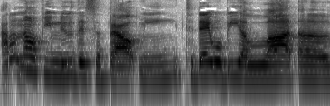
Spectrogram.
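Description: A woman with an American accent sounds animated, her tone bright and sharp. She keeps a moderate pace on a very clean recording with a silent background. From South Florida. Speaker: podcast host and writer. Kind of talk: solo podcast monologue, motivational.

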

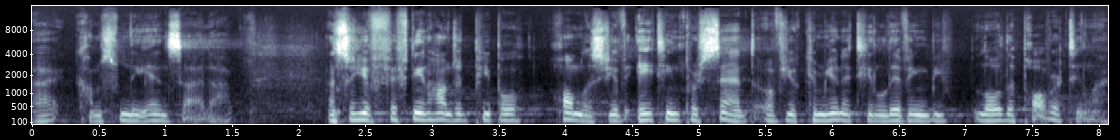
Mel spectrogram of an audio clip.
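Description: Here a man speaks in a Scottish accent at a moderate pace. His voice is fairly high, with monotone, flat intonation. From Scotland. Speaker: pastor. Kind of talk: sermon. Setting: church.

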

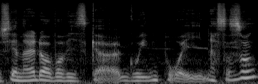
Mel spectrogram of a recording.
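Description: This woman has an ordinary speaking voice at a medium pitch. She talks at a moderate pace. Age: 30s. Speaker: podcast co-host. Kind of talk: casual chat. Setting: in a flat with balcony door open.

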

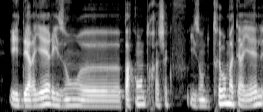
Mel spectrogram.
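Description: This man's voice sits at medium pitch. His intonation is fairly even. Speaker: podcaster. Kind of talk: solo diary-style monologue. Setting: home recording. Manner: hesitant with many fillers. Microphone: foam added to dampen echo.

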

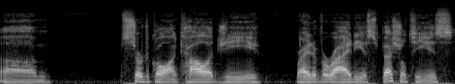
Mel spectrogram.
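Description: A man speaks in a normal speaking voice with ordinary pitch variation and an American accent, on a very clean recording with a silent background. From Central Wisconsin. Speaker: healthcare company CEO. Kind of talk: casual interview.

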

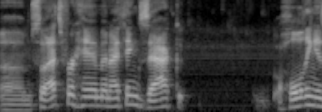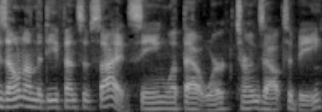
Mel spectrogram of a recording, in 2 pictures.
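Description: In a normal speaking voice, a man with an American accent and a fairly high pitch talks at a moderate pace with lively intonation on a very clean recording with a silent background. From Chicago. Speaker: sports podcast host. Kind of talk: casual sports chat.

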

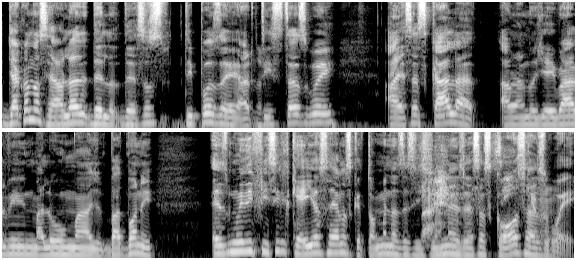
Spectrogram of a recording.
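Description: A man with a dark, mellow tone talks at a fairly high pitch and a moderate pace. His pitch varies in an ordinary way. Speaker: podcast co-host. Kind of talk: casual chat.

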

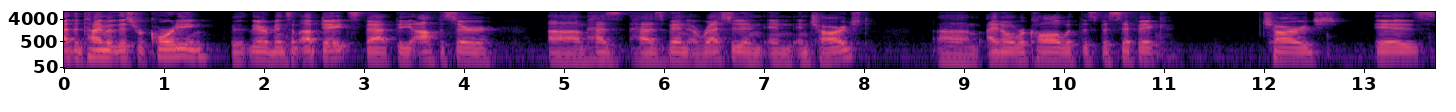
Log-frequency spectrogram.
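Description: Speaking at a fairly slow pace, a man has a normal speaking voice, fairly low in pitch, with fairly even intonation. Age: 30s. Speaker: podcast host. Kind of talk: casual monologue. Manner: casual, many filler words.

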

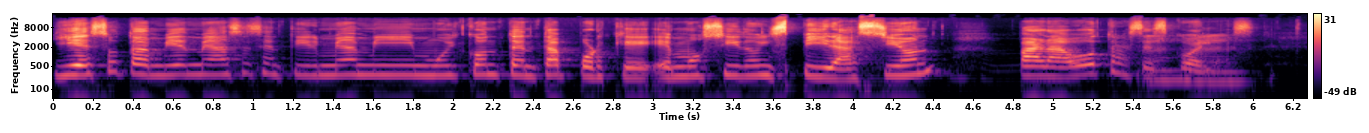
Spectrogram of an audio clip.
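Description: On a very clean recording with a silent background, a woman with a high voice speaks at a moderate pace with hardly any pauses, ordinary pitch variation and big swings in loudness. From Colima, western Mexico. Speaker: beauty school owner. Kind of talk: interview.

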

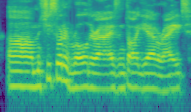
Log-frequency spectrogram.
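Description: A man with a plain, everyday voice talks at a fairly quick pace, his pitch fairly high. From US South, Mississippi. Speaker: casting director. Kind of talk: interview.

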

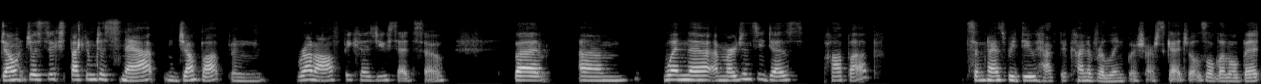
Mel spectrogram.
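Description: A woman speaks in an ordinary speaking voice with an American accent, at a medium pitch and a moderate pace. Her intonation is fairly even, and the sound is dry and close with no echo against a quiet background. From Minnesota. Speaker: minister. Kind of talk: interview conversation.

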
